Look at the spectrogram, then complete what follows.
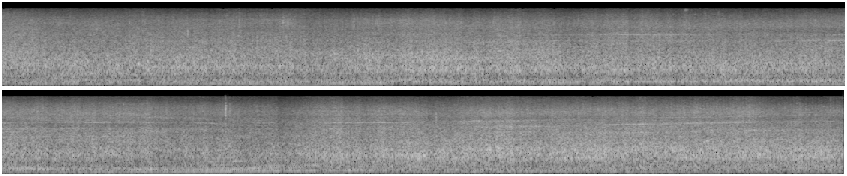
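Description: Steady city road traffic: cars and buses running past, with low engine notes that rise and fall as vehicles go by.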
